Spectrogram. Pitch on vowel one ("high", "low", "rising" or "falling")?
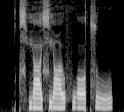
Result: rising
